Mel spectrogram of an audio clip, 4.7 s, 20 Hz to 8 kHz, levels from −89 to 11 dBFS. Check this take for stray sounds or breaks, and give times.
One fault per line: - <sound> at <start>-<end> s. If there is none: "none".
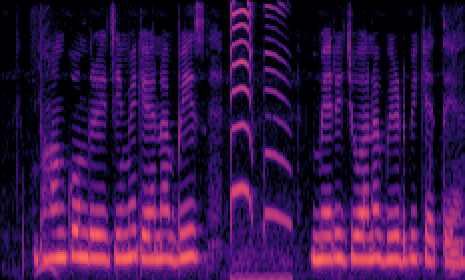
- squeak at 2.3-2.9 s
